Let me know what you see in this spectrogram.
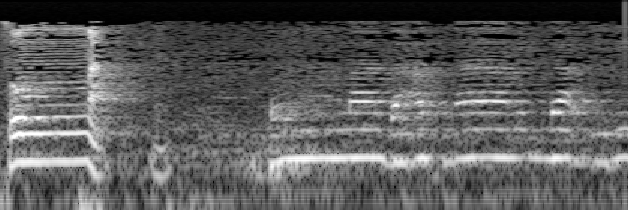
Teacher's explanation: ukuran zaman mim tasydid lebih lama dari yang lain.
